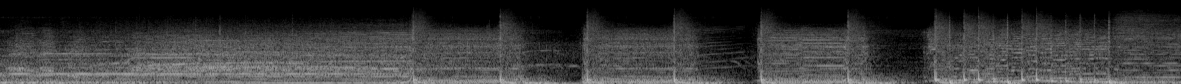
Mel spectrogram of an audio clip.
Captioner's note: fans chanting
